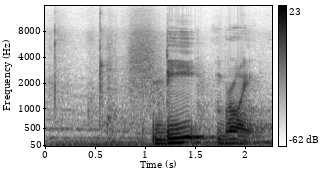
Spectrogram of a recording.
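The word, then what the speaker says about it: de Broglie: डी ब्रोगली लिखा हुआ है, पर मैंने तुम्हें बताया था ये स्टाइलिश आदमी है, जैसे इसका नाम दिखता है वैसा प्रोनाउंसिएशन नहीं है इसका, पर बुरा मानता नहीं है क्योंकि ये है नहीं। तो 99% ऑफ जनता गलत बोलती है इसको। डी ब्रोय, बाकी ऐसी कोई बड़ी अचीवमेंट नहीं है।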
